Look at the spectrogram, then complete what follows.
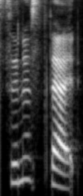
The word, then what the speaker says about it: synesthete: It's synesthete. Even I have Synesthete.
